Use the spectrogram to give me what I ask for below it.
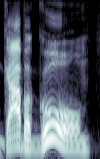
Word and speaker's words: gabagool: The pronunciation gabagool has been used by Italian Americans in the New York City area and elsewhere in the Northeast based on the pronunciation of capicola in working class dialects of 19th and early 20th century Neapolitan. I never knew that.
